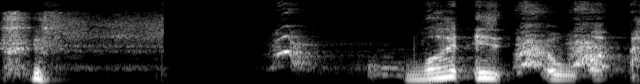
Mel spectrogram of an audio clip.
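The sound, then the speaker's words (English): A dog barks loudly, a quick run of several sharp barks following a short burst of noise and a brief pause. “The dog is so mad that you didn't know about Malik Yoba.”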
